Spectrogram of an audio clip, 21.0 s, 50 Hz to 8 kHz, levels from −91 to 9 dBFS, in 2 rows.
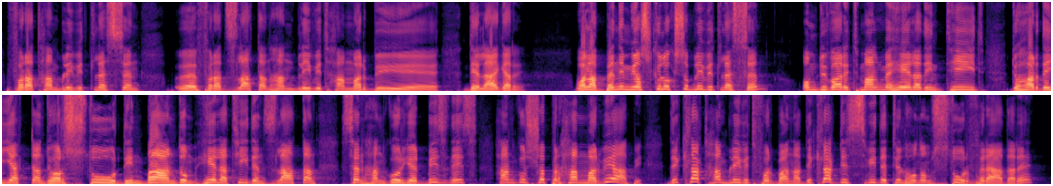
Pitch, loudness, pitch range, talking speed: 210 Hz, -16 LUFS, 190-230 Hz, 190 wpm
